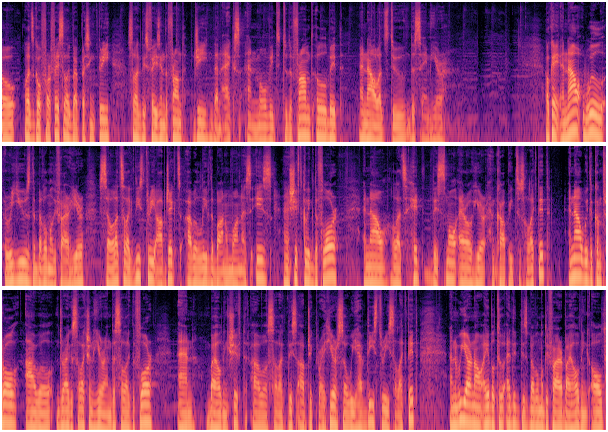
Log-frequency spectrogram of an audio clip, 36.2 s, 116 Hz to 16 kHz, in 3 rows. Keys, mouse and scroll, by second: 1.1 3, 1.8 click, 3.4 g, 3.7 x, 7.1 Tab, 7.1 click, 7.3 Tab, 7.6 click, 8.1 g, 8.4 x, 10.2 click, 10.7 Tab, 14.0 shift+click, 14.6 shift+click, 17.5 ctrl+z, 17.9 shift+click, 20.1 click, 22.8-23.1 scroll up 2, 23.3 ctrl+z, 24.4 ctrl+click, 29.2 shift+click, 30.3-32.3 scroll up 1, 35.8 alt+shift+click.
